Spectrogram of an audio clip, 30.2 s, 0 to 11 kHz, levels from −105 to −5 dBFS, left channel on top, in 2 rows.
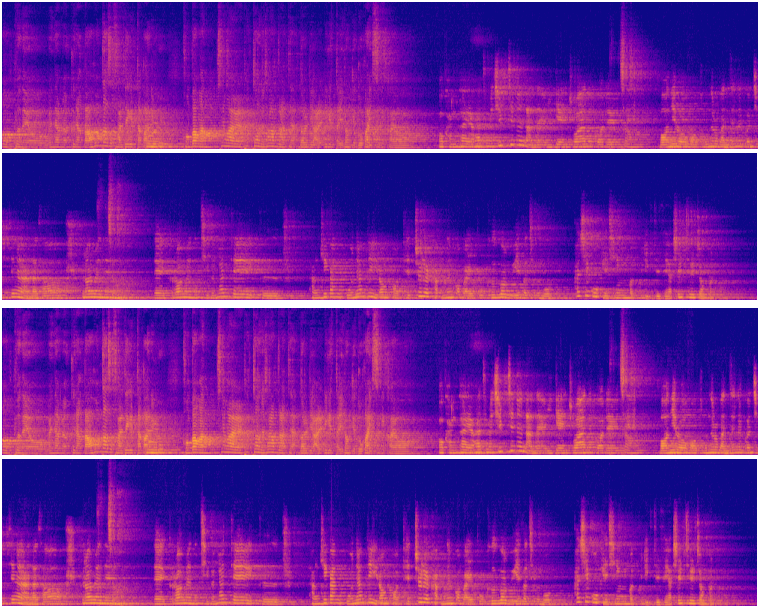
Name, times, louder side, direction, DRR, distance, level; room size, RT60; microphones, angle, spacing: voice 1, 0.0-3.2 3.6-8.2 9.4-9.7 11.7-11.8 12.4-12.8 17.3-17.7, right 2 dB, 25° right, 0 dB, 1.3 m, -35 dB
voice 2, 8.7-12.7 13.1-17.6 18.1-20.9 21.3-26.1 26.6-29.4, right 2 dB, 40° right, 4 dB, 1.7 m, -34 dB
29.0 x 29.0 x 6.4 m, 2.4 s
head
